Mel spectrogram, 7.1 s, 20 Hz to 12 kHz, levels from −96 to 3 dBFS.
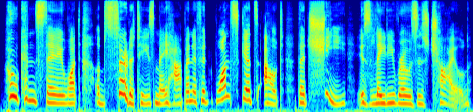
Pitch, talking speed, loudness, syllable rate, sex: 235 Hz, 150 wpm, -20 LUFS, 3.9 syllables/s, female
